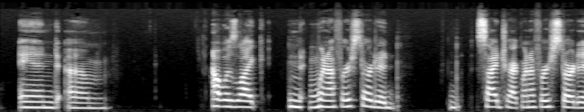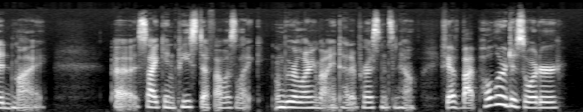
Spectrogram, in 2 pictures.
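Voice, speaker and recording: A woman with a Southern US accent at a medium pitch, fairly quick pace with long, frequent pauses, fairly even intonation, and a dry, close sound with no echo on a very clean recording with a silent background. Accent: Southern American. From American South. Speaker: nurse, comedian. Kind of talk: interview answer.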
